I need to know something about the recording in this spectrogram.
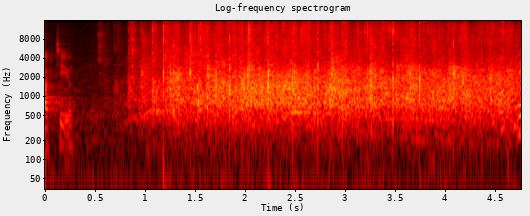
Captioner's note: applause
